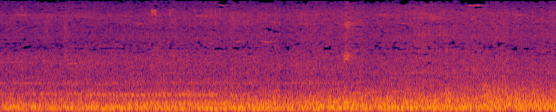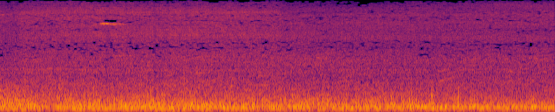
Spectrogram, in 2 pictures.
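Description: Dense road traffic of motorcycles and cars running steadily, a constant low rumble of engines and tyres heard from within the moving traffic.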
